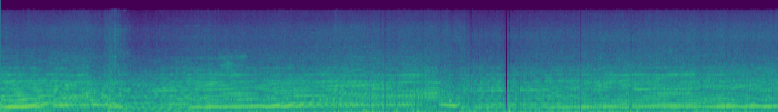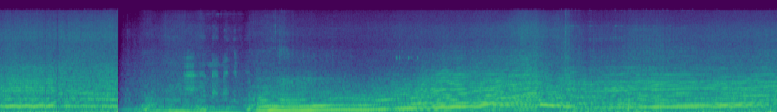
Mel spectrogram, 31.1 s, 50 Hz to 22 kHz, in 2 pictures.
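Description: Honda Civic EG's swapped-in GSR 1.8-litre DOHC VTEC four-cylinder, heard from inside the cabin pulling hard under full throttle, its pitch climbing through the gears with upshifts about two and a half and nine seconds in. Near eighteen seconds the throttle snaps shut and the revs fall, then it pulls hard again with one more upshift near the end, a test pull to log the air-fuel mixture of a new Hondata tune.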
